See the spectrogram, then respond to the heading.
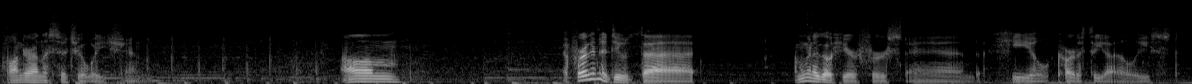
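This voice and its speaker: A man's voice: extremely low pitch, very animated, takes it slowly, long pauses. A man livestreaming a video game with casual commentary, musing aloud to himself as he plays. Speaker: livestreaming gamer. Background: game music.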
